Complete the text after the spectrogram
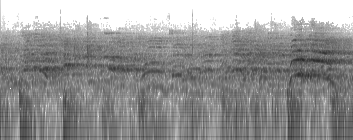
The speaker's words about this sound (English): Again, slap of the basketball.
